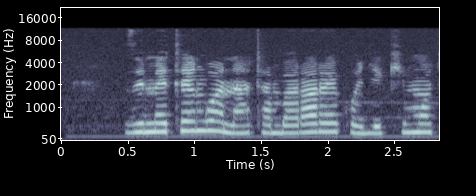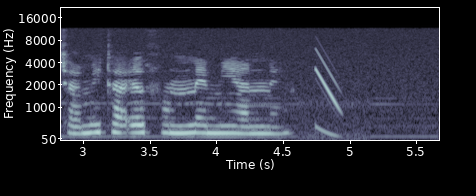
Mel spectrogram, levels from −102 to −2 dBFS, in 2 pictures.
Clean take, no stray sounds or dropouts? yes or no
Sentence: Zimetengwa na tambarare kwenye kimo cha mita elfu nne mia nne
no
